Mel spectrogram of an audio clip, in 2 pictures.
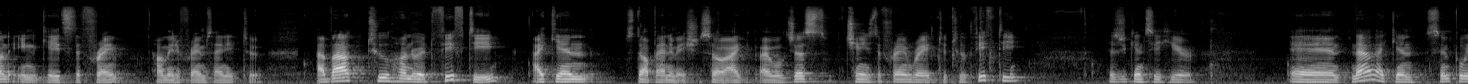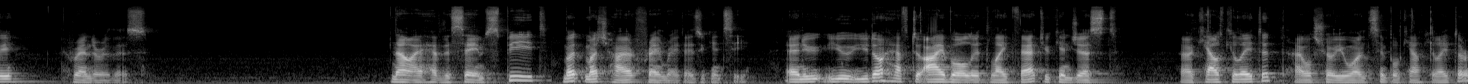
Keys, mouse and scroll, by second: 3.2 middle click, 4.2 click, 5.1 middle click, 7.3-9.8 drag, 11.0 middle click, 13.6 click, 14.5 space, 22.3 Escape, 23.3 click, 24.3 middle click, 25.6 click.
